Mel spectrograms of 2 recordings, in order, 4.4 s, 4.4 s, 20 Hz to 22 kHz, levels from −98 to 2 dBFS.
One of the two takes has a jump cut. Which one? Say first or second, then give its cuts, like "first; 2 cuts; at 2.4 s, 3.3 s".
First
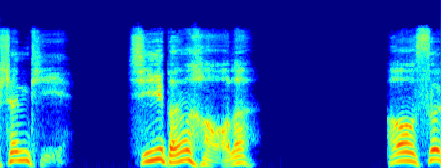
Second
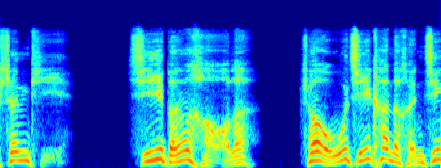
second; 1 cut; at 3.0 s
